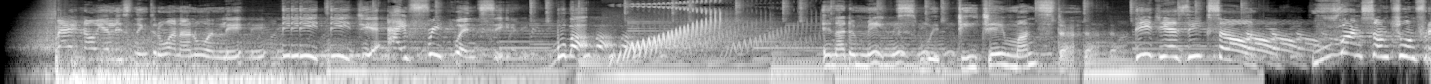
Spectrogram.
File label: Jamaican female DJ drop; dj drops by various voices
